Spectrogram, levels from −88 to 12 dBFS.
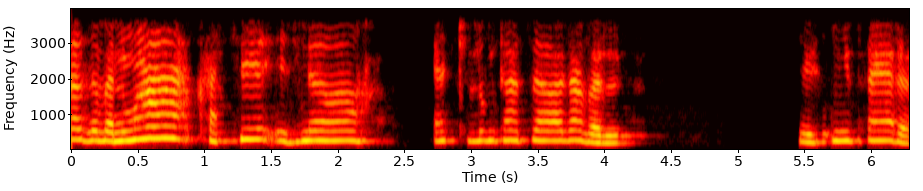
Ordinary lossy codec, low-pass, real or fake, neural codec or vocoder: none; 3.6 kHz; fake; codec, 16 kHz, 2 kbps, FunCodec, trained on LibriTTS, 25 frames a second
